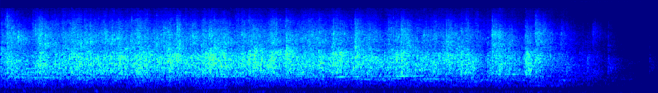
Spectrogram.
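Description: A crowd applauds steadily for a man, a dense wash of clapping hands that holds strong for about five seconds before fading out.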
